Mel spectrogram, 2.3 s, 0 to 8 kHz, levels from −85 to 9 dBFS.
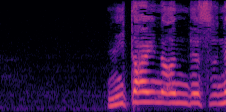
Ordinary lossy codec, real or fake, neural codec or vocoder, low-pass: none; real; none; none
